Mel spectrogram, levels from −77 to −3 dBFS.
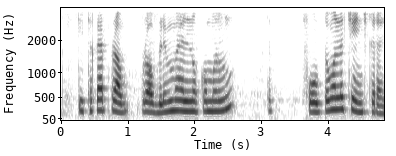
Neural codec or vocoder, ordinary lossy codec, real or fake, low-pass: codec, 24 kHz, 3.1 kbps, DualCodec; none; fake; 3.6 kHz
